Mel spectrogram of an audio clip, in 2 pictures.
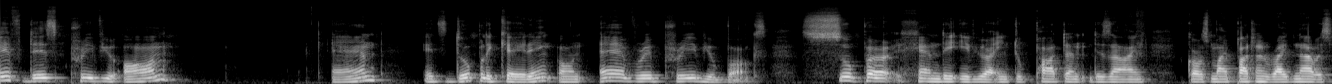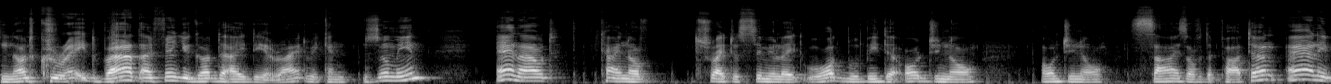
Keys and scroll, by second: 16.8 super+-, 18.2 super+=, 18.9 super+-, 19.5 super+-, 20.1 super+-, 20.8 super+-, 21.7 super+-, 24.5 super+=, 24.6 super+-, 25.2 super+=.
